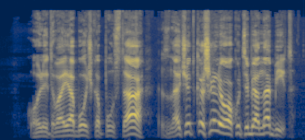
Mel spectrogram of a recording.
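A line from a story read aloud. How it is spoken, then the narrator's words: Barked. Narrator (Russian): рявкнул Хордл Джон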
